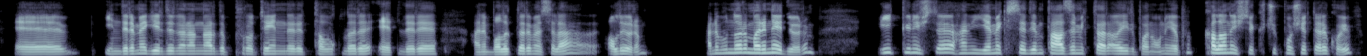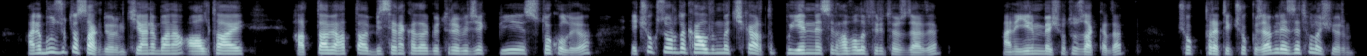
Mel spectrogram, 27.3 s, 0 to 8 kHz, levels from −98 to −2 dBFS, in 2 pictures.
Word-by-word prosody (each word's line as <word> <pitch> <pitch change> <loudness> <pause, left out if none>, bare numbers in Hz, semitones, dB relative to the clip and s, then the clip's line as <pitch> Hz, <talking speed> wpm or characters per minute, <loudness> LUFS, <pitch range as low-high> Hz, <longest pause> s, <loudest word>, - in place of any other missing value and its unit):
eee, 130 +1 +1 0.4
indirime 150 +2 +1
girdiği 150 -1 0
dönemlerde 145 -1 -1
proteinleri, 140 -1 -2
tavukları, 140 +2 -2
etleri, 135 +4 +1 0.3
hani, 125 0 -5
balıkları, 135 +4 +2
mesela, 140 +4 -2
alıyorum. 145 +6 -1 0.6
Hani, 170 - -3
bunları 195 +3 +2
marine 195 +1 +5
ediyorum. 135 - -1 0.7
İlk 205 -1 +1
gün, 215 0 -3
işte, 205 +1 -2 0.2
hani, 180 0 -4
yemek 165 +3 +2
istediğim 180 -1 0
taze 165 -1 +5
miktarı 170 -3 0
ayırıp, 150 -3 -1
hani, 130 -1 -3
onu 125 +4 -8
yapıp, 200 +10 -5
kalanı, 195 0 +5
işte, 170 0 -3
küçük 185 - -9
poşetlere 165 -1 -1
koyup, 185 - -3 0.4
hani, 160 +3 +2
buzlukta 225 +1 0
saklıyorum 125 - +3
ki, 165 - -1
hani, 160 0 +1
bana 155 0 +3
6 140 +1 +3
ay 155 0 +6 0.5
hatta 170 -2 +4
ve 165 - +5
hatta 160 -2 +1
1 150 - -6
sene 165 +2 +1
kadar 155 -1 -1
götürebilecek 155 +3 -5
bir 175 +1 -3
stok 175 +1 -3
oluyor. 110 - -2 0.4
E, 150 - -2
çok 235 +8 -6
zorda 225 -1 +2
kaldığımda 195 -2 +5
çıkartıp 195 +2 0
bu 175 - -4
yeni 175 +1 +3
nesil 175 0 -1
havalı 160 +2 0
fritözlerde, 130 -7 -4 0.7
hani, 125 +2 -1
25-30 145 0 -2
dakikada 125 -3 0 0.6
çok - - -7
pratik, - - +1
çok - - -7
güzel 155 +5 +2
bir 195 - -3
lezzete 190 +2 0
ulaşıyorum. 130 - -5
155 Hz, 155 wpm, -27 LUFS, 140-180 Hz, 0.7 s, ay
